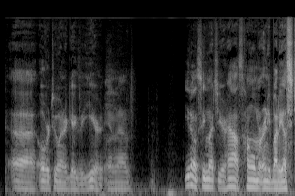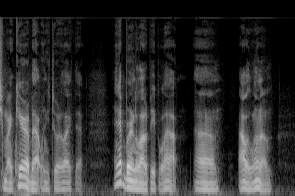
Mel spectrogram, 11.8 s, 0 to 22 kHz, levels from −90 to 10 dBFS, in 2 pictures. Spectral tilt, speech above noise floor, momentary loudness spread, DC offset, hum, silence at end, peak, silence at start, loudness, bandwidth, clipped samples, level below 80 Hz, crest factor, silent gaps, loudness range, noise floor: -4.5 dB/octave; 34 dB; 17 LU; under 0.1%; none; 0.5 s; -2 dBFS; 0.2 s; -21 LUFS; 16 kHz; under 0.1%; -44 dBFS; 18 dB; none; 10 LU; -55 dBFS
